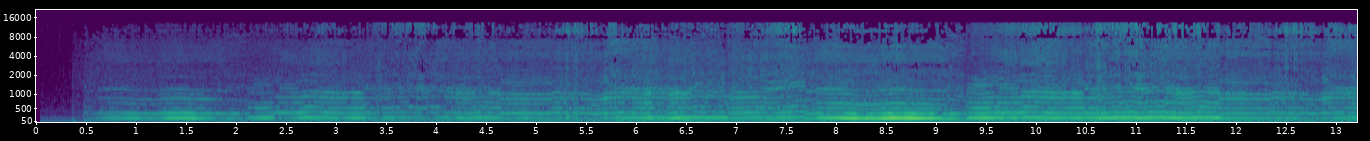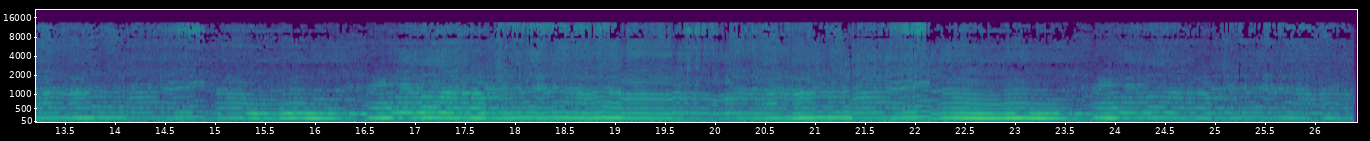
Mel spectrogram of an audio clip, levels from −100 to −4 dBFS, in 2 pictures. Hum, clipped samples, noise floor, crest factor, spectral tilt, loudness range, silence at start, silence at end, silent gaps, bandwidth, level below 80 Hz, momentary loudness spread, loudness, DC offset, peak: none; under 0.1%; -66 dBFS; 16 dB; -6 dB/octave; 10 LU; 0.35 s; 0.05 s; none; 13.5 kHz; -58 dBFS; 12 LU; -41 LUFS; under 0.1%; -24 dBFS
